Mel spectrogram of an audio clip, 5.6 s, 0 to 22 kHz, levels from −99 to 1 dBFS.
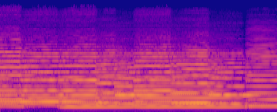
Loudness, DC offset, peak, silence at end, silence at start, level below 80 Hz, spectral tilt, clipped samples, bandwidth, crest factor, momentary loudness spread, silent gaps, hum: -29 LUFS; under 0.1%; -16 dBFS; 0 s; 0 s; -82 dBFS; -5.5 dB/octave; under 0.1%; 16.5 kHz; 12 dB; 5 LU; none; none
